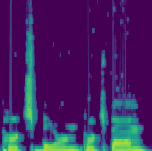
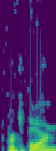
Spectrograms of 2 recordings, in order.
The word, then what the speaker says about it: Pertzborn: Also, this will be the first new record for guitarist Paul Wiley, as well as drummer Brandon Pertzborn. Pertzborn. I said it right the first time.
